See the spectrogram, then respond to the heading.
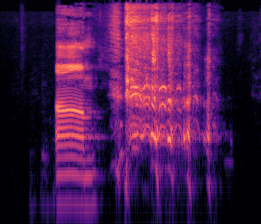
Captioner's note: laughter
